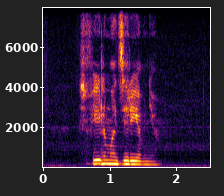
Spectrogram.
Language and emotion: Russian, neutral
